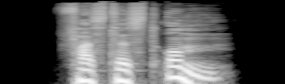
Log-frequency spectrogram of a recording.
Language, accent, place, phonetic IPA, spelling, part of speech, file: German, Germany, Berlin, [ˌfastəst ˈʊm], fasstest um, verb, De-fasstest um.ogg
- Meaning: inflection of umfassen: 1. second-person singular preterite 2. second-person singular subjunctive II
